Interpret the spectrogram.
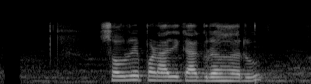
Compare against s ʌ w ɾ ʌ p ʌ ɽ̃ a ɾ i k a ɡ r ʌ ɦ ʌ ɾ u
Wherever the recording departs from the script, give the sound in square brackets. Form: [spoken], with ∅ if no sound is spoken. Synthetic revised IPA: s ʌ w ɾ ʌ p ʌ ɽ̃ a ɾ i k a ɡ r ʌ ɦ ʌ ɾ u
